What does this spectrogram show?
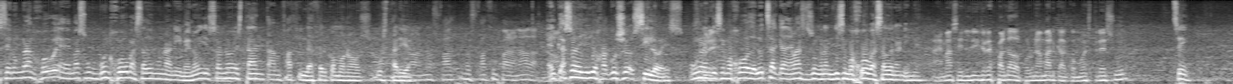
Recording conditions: busy venue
